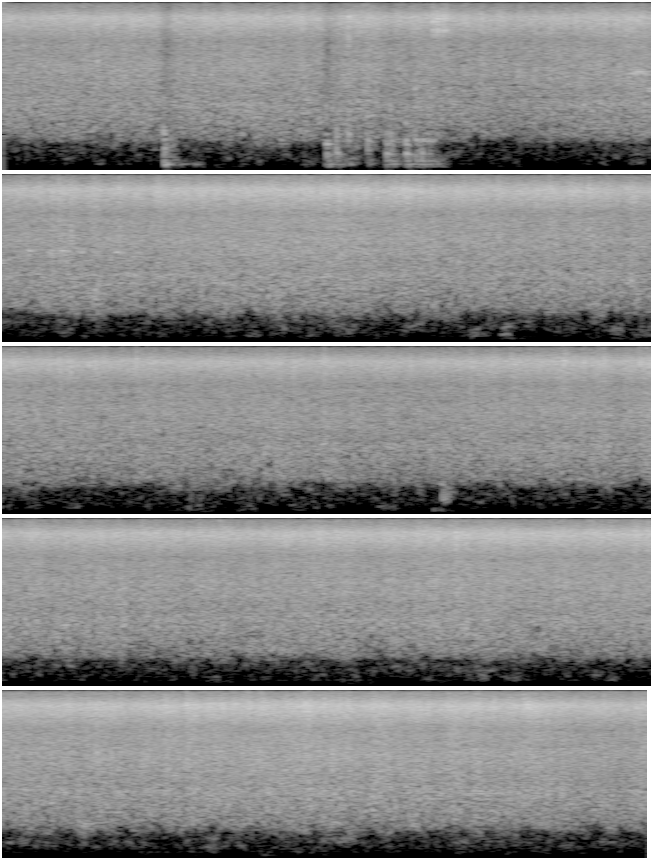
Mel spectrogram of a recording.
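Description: Steady broadband rush of flowing water, likely from a tap or stream near a laundry spot, continuous and fairly loud for the whole stretch, with a few brief knocks near the start and no talk.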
